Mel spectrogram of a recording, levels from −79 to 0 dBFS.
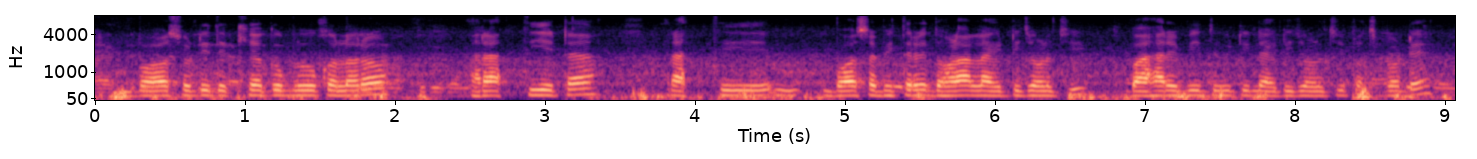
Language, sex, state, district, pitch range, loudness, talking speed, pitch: Odia, female, Odisha, Khordha, 165-180 Hz, -15 LUFS, 125 wpm, 170 Hz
